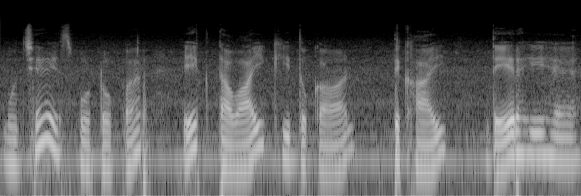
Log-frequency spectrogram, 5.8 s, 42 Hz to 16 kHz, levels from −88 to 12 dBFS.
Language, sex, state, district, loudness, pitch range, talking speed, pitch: Hindi, male, Madhya Pradesh, Katni, -18 LUFS, 110-140 Hz, 125 wpm, 125 Hz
